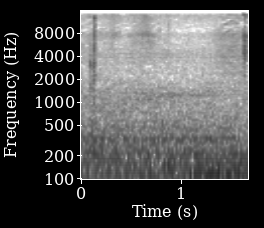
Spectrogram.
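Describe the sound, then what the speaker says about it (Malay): Wind noise inside the cabin of a 2021 Toyota Vios on the move, a constant loud low roar of air and road rumble, steady throughout with no one speaking. "Kemudian bunyi angin yang masuk dalam kabin yang agak kuat."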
